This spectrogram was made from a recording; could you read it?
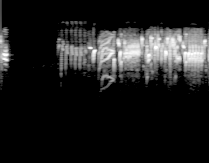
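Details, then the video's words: A brief high note is followed by silence. Then European serin song starts softly with quick ticking notes and builds into a loud, dense, high jingle with sliding tones. "تغريد طائر السمريس/ البسبوس (الزخنين) chant du serin cini, el verdecillo"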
